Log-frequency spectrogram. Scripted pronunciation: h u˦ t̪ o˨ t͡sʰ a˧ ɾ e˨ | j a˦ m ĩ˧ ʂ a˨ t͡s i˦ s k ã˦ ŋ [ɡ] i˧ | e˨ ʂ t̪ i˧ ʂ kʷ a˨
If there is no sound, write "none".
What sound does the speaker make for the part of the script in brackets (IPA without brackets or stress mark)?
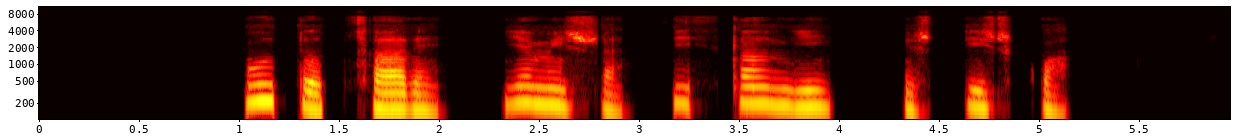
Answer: ɡ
